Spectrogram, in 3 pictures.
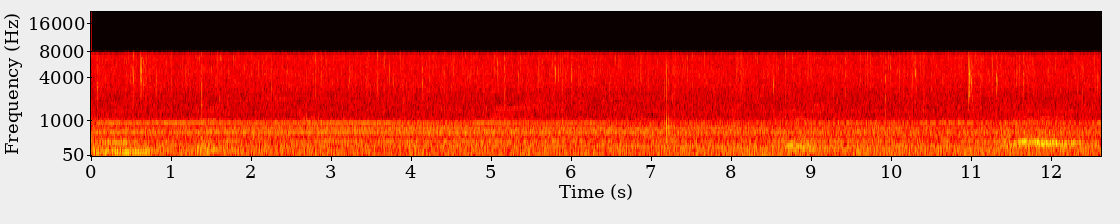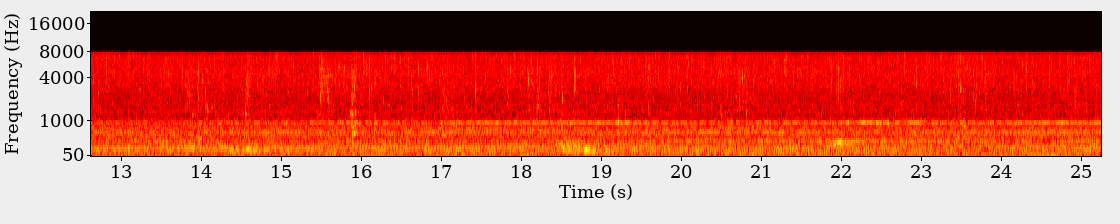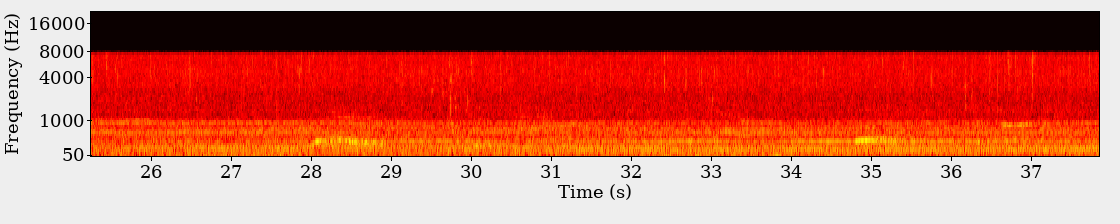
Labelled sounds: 5.2	5.4	humpback whale, 1.5 to 1.7 kHz
22.2	22.5	vessel noise, 0.84 to 1.0 kHz
25.7	26.0	humpback whale, 1.0 to 1.1 kHz
28.3	28.6	humpback whale, 1.1 to 1.2 kHz
36.6	37.0	humpback whale, 0.78 to 0.91 kHz

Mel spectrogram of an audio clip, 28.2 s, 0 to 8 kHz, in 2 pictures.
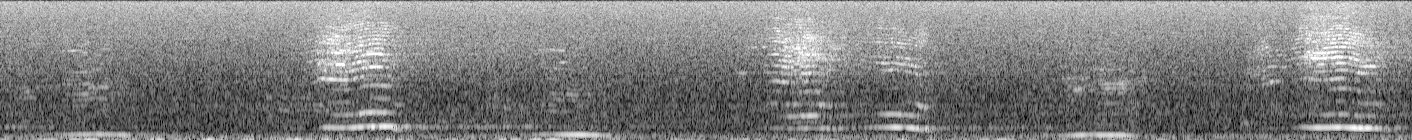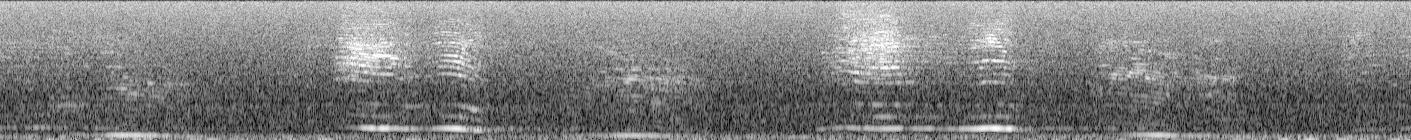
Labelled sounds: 0.8	1.1	humpback whale, 1.1 to 1.3 kHz
3.1	3.9	humpback whale, 1.1 to 3.2 kHz
5.4	5.8	humpback whale, 0.83 to 2.7 kHz
7.8	8.3	humpback whale, 1.9 to 2.4 kHz
8.7	9.2	humpback whale, 1.8 to 3.2 kHz
10.6	11.3	humpback whale, 0.99 to 1.5 kHz
12.8	13.8	humpback whale, 1.1 to 4.0 kHz
15.3	15.6	humpback whale, 0.86 to 1.3 kHz
17.5	18.9	humpback whale, 1.3 to 4.0 kHz
20.3	20.6	humpback whale, 1.2 to 1.5 kHz
22.5	23.1	humpback whale, 1.5 to 2.9 kHz
23.8	24.2	humpback whale, 2.0 to 3.3 kHz
25.2	26.0	humpback whale, 1.3 to 2.5 kHz

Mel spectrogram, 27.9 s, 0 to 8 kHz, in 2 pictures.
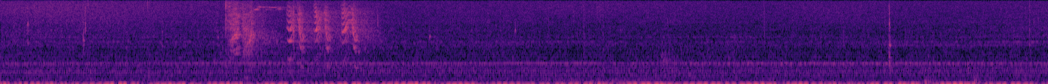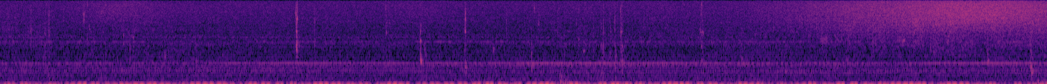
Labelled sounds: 3.0	5.1	killer whale, southern Alaska resident, 0.61 to 8.0 kHz

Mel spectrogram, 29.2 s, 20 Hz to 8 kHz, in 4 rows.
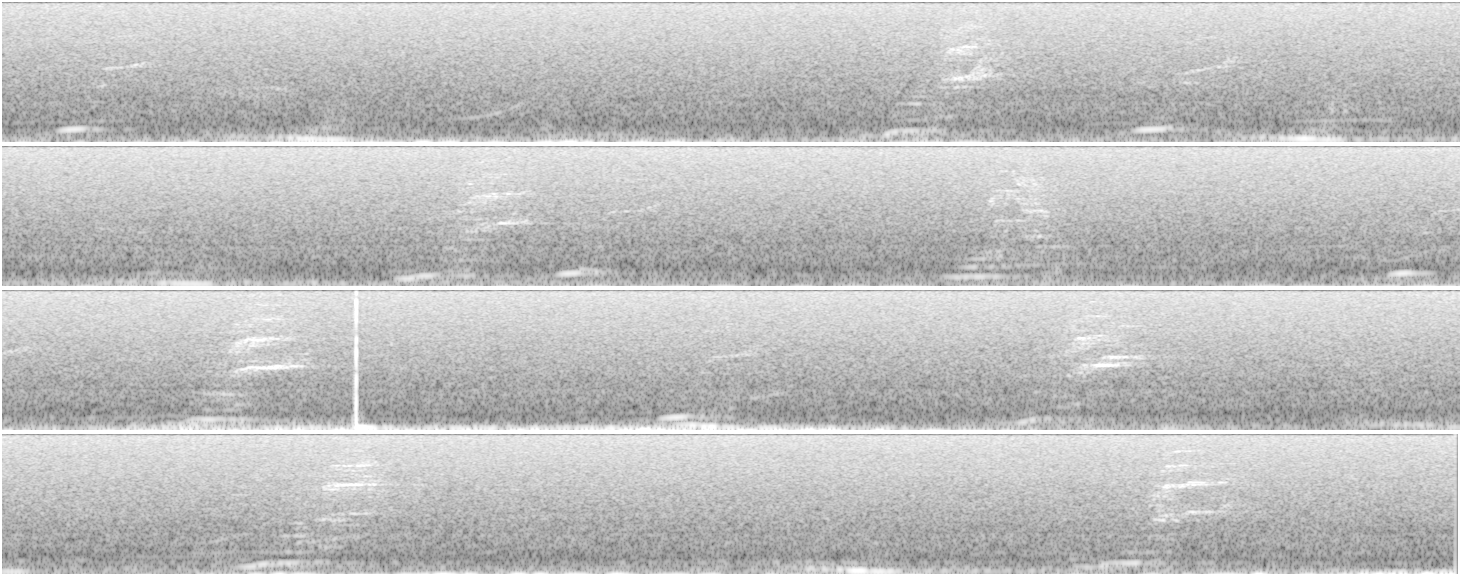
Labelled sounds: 0.5	0.8	humpback whale, 1.9 to 2.3 kHz
4.7	5.0	humpback whale, 1.4 to 2.1 kHz
5.9	6.3	humpback whale, 1.7 to 2.6 kHz
9.6	10.6	humpback whale, 1.2 to 3.2 kHz
14.5	14.8	humpback whale, 1.9 to 2.5 kHz
15.7	16.1	humpback whale, 1.2 to 3.2 kHz
18.1	18.4	humpback whale, 1.7 to 2.3 kHz
19.9	20.3	humpback whale, 1.2 to 2.0 kHz
23.5	23.8	humpback whale, 2.4 to 4.4 kHz
27.6	28.0	humpback whale, 1.1 to 3.1 kHz

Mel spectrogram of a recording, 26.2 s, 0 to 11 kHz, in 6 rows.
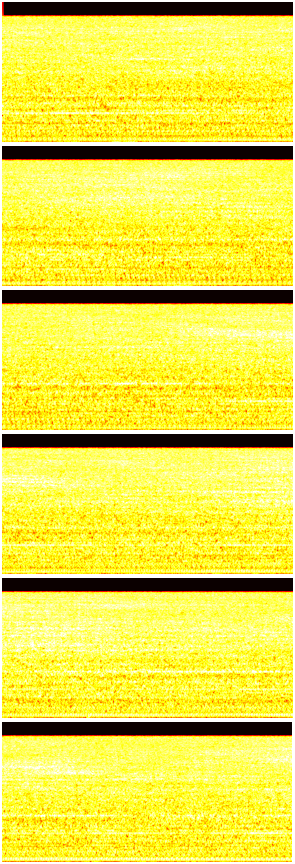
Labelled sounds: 1.9	2.2	vessel noise, 2.7 to 2.8 kHz
23.5	23.8	vessel noise, 2.6 to 3.0 kHz

